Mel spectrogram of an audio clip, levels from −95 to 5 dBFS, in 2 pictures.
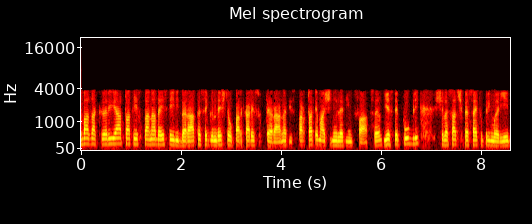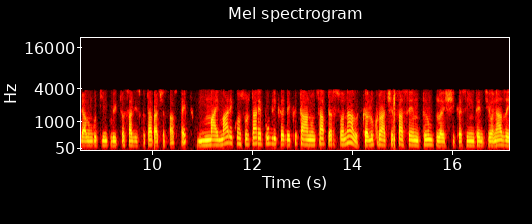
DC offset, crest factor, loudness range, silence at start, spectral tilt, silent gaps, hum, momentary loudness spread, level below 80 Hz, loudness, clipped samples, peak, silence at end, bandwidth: under 0.1%; 20 dB; 2 LU; 0 s; -10 dB/octave; none; none; 5 LU; -66 dBFS; -26 LUFS; under 0.1%; -6 dBFS; 0 s; 4 kHz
